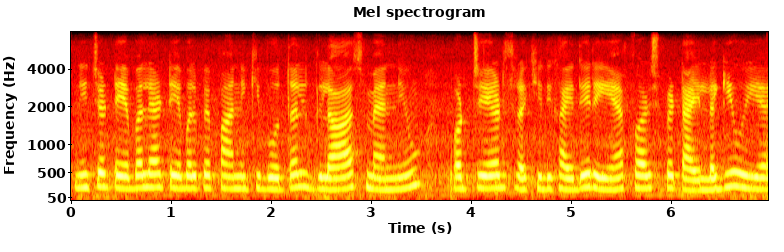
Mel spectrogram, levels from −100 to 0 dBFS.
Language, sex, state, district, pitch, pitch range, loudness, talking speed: Hindi, female, Haryana, Rohtak, 220 Hz, 205-230 Hz, -15 LUFS, 200 wpm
